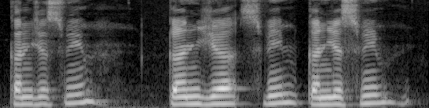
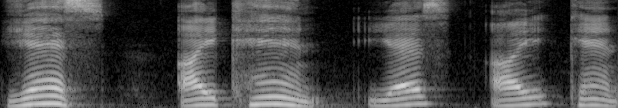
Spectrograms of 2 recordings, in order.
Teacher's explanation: we have to use weak form, a form in which there is a shava.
